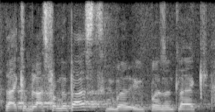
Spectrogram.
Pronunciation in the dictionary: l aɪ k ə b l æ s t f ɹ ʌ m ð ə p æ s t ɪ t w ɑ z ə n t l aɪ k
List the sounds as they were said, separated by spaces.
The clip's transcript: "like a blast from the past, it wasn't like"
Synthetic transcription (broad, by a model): l aɪ k ə b l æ s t f ɹ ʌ m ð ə p æ s t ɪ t w ɑ z ə n t l aɪ k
